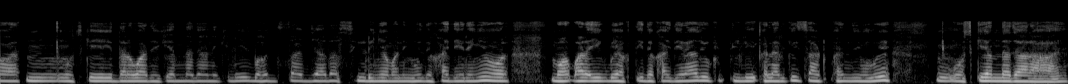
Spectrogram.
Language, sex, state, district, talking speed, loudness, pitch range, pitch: Hindi, male, Chhattisgarh, Korba, 225 wpm, -28 LUFS, 150-160 Hz, 155 Hz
